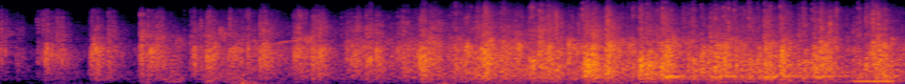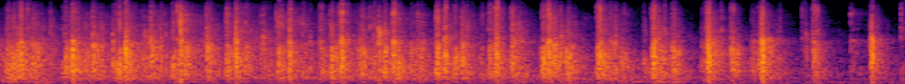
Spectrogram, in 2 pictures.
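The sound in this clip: Audience applause welcomes speakers to the stage at an economic forecast event held by the Federal Reserve Bank of Chicago: many hands clapping, building quickly, then holding a steady, dense patter before thinning at the end.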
